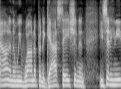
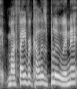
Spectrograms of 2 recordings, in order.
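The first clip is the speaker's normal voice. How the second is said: put-on British accent, higher pitch; 6 semitones higher than usual. Urging the other speaker to try one, demonstrating a british accent. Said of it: "do your British accent".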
